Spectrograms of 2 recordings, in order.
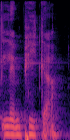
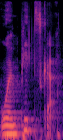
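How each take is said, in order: First: The name begins with an L sound. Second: The name begins with a W sound. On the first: This is how the family says it at home. "we pronounce it Lempica at home" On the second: This is how it is said in Poland. "the L is pronounced wa"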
